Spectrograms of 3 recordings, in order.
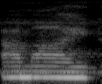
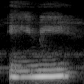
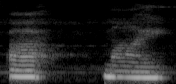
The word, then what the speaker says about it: Amy: You have Shax and Amai. It's not Amy. It's pronounced Amai.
